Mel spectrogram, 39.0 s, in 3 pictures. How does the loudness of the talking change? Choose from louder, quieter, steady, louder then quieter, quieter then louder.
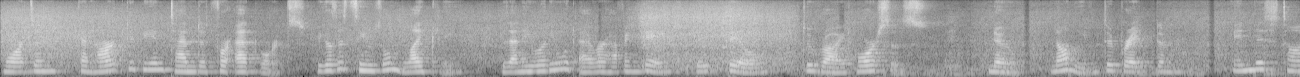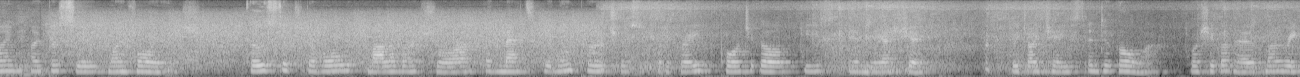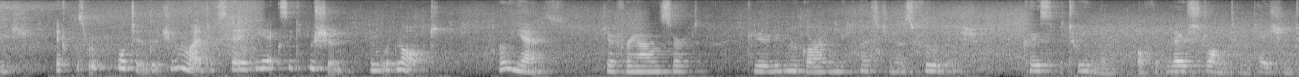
quieter.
